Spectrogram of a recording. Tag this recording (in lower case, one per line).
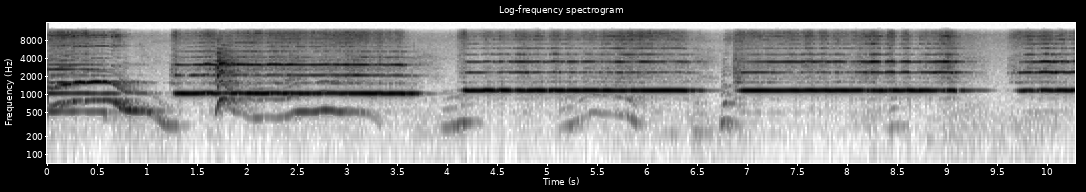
animal
music
dog
whimper (dog)
flute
